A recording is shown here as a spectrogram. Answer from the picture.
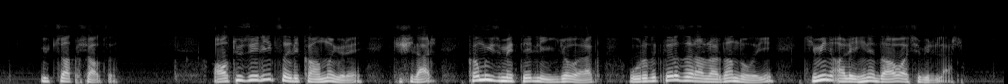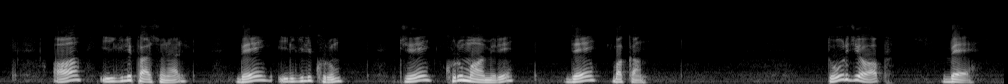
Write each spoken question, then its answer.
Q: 657 sayılı kanuna göre kişiler kamu hizmetleriyle ilgili olarak uğradıkları zararlardan dolayı kimin aleyhine dava açabilirler?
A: Doğru cevap B. İlgili kurum.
